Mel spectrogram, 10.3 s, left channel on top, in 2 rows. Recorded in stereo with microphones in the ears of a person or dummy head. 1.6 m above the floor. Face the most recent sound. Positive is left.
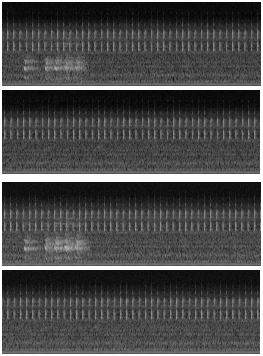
turn(degrees=-30)  # may be behind; listen again after turning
